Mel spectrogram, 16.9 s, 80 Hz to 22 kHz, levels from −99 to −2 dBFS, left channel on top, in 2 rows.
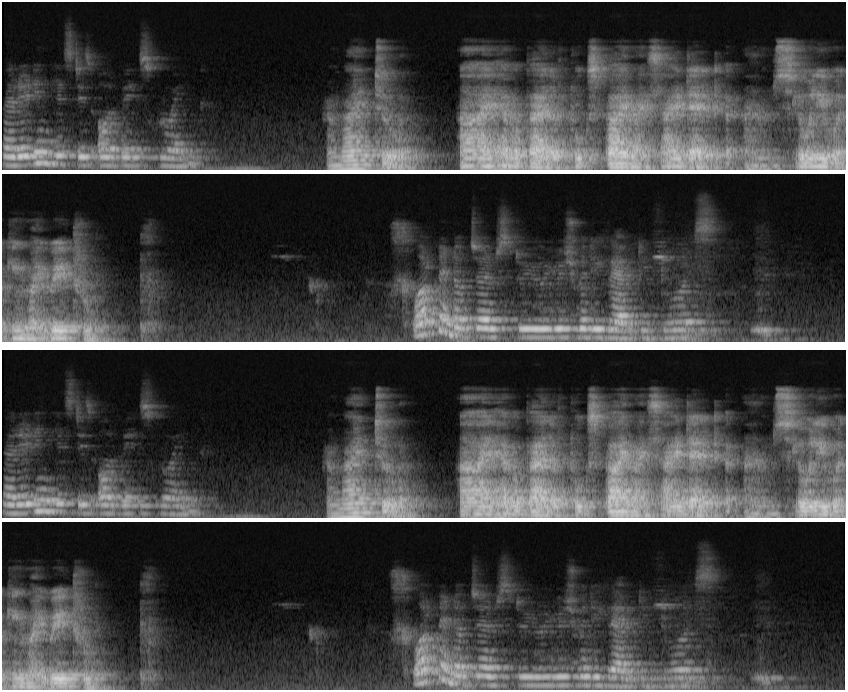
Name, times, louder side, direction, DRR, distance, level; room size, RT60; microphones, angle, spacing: voice 1, 0.0-1.9 12.5-15.6 15.9-16.1, left 3 dB, 40° left, -2 dB, 0.6 m, -34 dB
voice 2, 3.2-4.1 4.6-9.4 9.8-9.9, equal, 10° right, -3 dB, 0.6 m, -27 dB
3.2 x 2.1 x 2.3 m, 0.78 s
head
